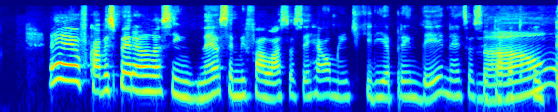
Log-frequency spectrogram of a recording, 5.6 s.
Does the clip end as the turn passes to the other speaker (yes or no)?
yes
